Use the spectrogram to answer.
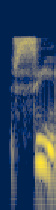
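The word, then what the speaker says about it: psi: C is also written uh written like uh uh this is the way it is written and it has a a PS sound C like in lips like lips and the last letter is omega.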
